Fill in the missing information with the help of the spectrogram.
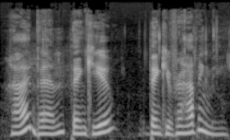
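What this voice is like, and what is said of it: Polished radio announcer voice. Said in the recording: “What a great radio voice.”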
